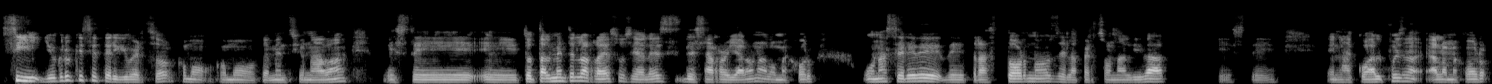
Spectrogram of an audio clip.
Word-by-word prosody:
Sí, 170 -5 +5
yo 145 +2 +1
creo 185 +1 0
que 200 - -1
se 185 -1 -3
tergiversó, 125 0 -1
como 120 -5 -5
como 110 -2 -4
te 105 - -4
mencionaba, 105 +5 -1 0.3
este, 110 0 -1
eh, 105 - -7
totalmente 145 +4 +4
las 165 -3 +5
redes 125 +1 +3
sociales 130 -1 -3
desarrollaron, 115 +1 0
a 130 - -1
lo 115 - -5
mejor, 105 -2 -4 0.5
una 125 +2 +1
serie 140 +1 +2
de 145 -3 +5
de 110 +1 -4
trastornos 135 +4 +1
de 120 - -3
la 110 -1 -4
personalidad, 110 +5 0 0.5
este, 105 +1 -15 0.5
en 110 -1 -6
la 110 -1 -4
cual, 115 +2 +1
pues, 155 -1 -1
a 145 - 0
a - - +2
lo 115 0 0
mejor 120 +4 -2
115 Hz, 150 wpm, -23 LUFS, 110-140 Hz, 0.5 s, Sí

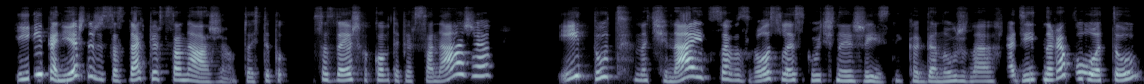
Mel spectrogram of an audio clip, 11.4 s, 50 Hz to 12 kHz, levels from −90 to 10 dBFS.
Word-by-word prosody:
И, 250 +3 0 0.2
конечно 285 - +4
же, 260 - -6
создать 230 +3 0
персонажа. 220 - -1
То 170 - -10
есть 165 -1 -15
п 200 - -8
ты 215 +2 -13 0.3
создаёшь 230 0 -1
какого-то 215 -1 -5
персонажа, 200 - +1 0.7
и 385 - +3
тут 355 +5 -2
начинается 255 - +3
взрослая 220 +4 -2
скучная 210 -3 -6
жизнь, 185 0 -7
когда 175 -1 -5
нужно 180 +1 -6
ходить 210 +5 -3
на 230 -2 +2
работу, 240 - +1
215 Hz, 120 wpm, -23 LUFS, 190-255 Hz, 0.7 s, конечно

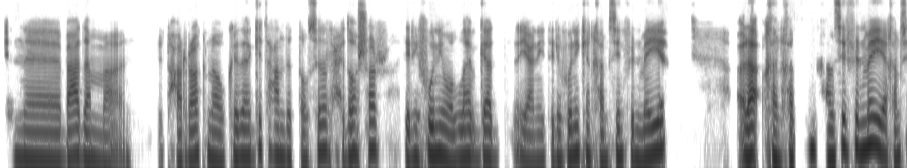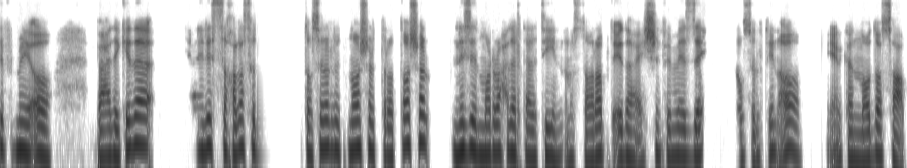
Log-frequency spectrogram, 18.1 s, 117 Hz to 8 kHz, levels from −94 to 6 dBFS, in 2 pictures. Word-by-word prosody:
إن 145 -1 0
بعد 155 +1 0
أمّا 145 +2 -3 0.3
اتحرّكنا 150 +2 -2
وكده، 155 +3 -1
جيت 175 +4 -6
عند 160 -2 -2
التوصيلة 150 +4 -3
ال11 170 +4 -1 0.2
تليفوني 160 +3 +2
والله 150 +2 +1
بجد، 150 -1 -2
يعني 135 -5 -4
تليفوني 145 +4 -1
كان 160 -3 -3
50% 155 +4 +2 0.8
آه، - - 0
لأ، 165 +1 +7
كان 145 -2 +2
50- 185 +6 -2
50%، 190 +3 +5
50% 180 +3 +1
آه، 160 -3 +3 0.5
بعد 155 +1 +3
كده 190 +6 +4 0.6
يعني 185 +2 +3
لسه 185 -2 0
خلاص 190 +4 +1 0.4
التوصيلة 190 +4 0
ال12، 185 +1 +1
ال13، 205 +7 0 0.3
نزِل 180 +1 +5
مرّة 170 +1 +3
واحدة 175 -1 +2
ل30، 155 -2 -1
أنا 140 - -7
استغربت 145 +3 -1
إيه 155 - +3
ده؟! 155 0 +1
20% 155 +3 +1
إزاي 160 +1 +1 0.3
توصيلتين 145 +6 -4
آه، 185 -4 0 0.3
يعني 155 - -2
كان 145 -1 -1
الموضوع 145 +4 +1
صعب. - - -1
160 Hz, 155 wpm, -22 LUFS, 150-175 Hz, 0.8 s, لأ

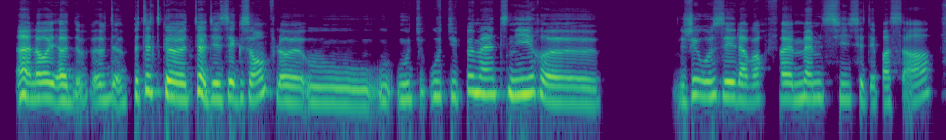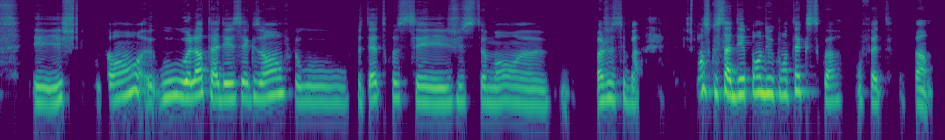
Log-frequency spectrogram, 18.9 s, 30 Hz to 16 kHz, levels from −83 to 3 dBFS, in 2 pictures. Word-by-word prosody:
Alors, 200 -3 +6
il 195 - +5
y - - +3
a 180 - +8
2 175 - -5
fa 185 - -2
2 185 -4 -3
peut-être 265 +6 +1
que, 210 -6 +8
tu 215 +9 0
as - - +8
des 195 +1 +4
exemples, 200 - +1
heu, 170 -2 +2
où 160 -2 -4
où 185 +1 -2
tu 230 +7 -12
où 215 +1 -3
tu 210 -1 -7
peux 270 +4 0
maintenir, 245 0 +4
heu: 160 -5 +1 0.8
«J'ai 180 +7 -1
osé 210 -1 +4
l'avoir 185 0 -1
fait, 195 0 +1
même 200 0 0
si 200 -2 -7
c'était 170 -3 -6
pas 165 -1 -3
ça 185 +8 -4 0.5
et 160 -1 -2
je - - -7
suis - - -9 0.3
content» 220 +9 -1 0.2
ou 210 +1 -1
alors 220 +3 +5
tu - - -9
as 190 - +2
des 195 +1 +1
exemples 215 +5 -2
où 165 -1 -8
peut-être, 195 +1 -5
c'est 165 -5 -4
justement, 170 -1 -7
heu, 150 -1 -7 0.5
enfin, 165 - +1
je 185 - -3
ne 195 - -3
sais 195 0 -10
pas. 150 -2 -7 0.5
Je - - -16
pense 315 - -1
que 255 - -1
ça 240 - +5
dépend 235 +3 +2
du 245 -1 +3
contexte 265 +3 -3
quoi, 175 0 -6
en - - -12
fait, - - -7 0.2
enfin. - - -2
195 Hz, 195 wpm, -22 LUFS, 170-225 Hz, 0.8 s, a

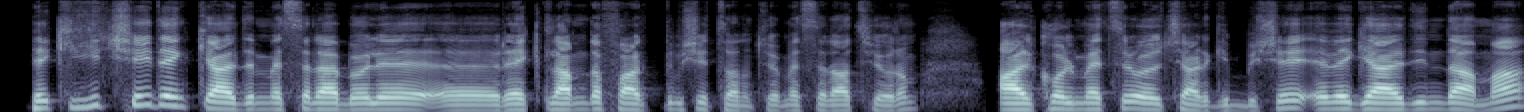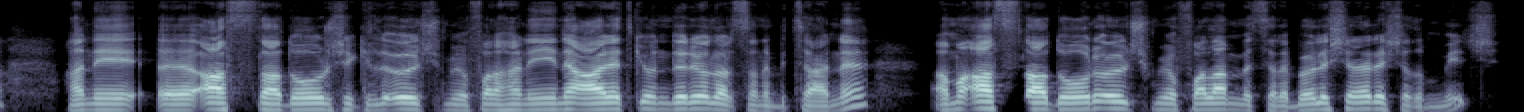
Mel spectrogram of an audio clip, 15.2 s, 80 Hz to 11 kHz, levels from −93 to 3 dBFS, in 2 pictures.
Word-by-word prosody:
Peki, 170 +2 -3
hiç, 220 -1 -7
şeye 235 +1 -2
denk 220 -4 +3
geldin 145 -3 +5
mi? - - -13
Mesela 140 0 +2
böyle, 140 +1 +1
eee, 120 -4 0
reklamda 135 +2 +2
farklı 140 0 -1
bir 135 - -11
şey 145 -1 -8
tanıtıyor. 115 +1 -7
Mesela 120 +1 -4
atıyorum, 120 +4 -6 0.4
alkol 135 +2 +6
metre 140 +3 -2
ölçer 135 -4 +1
gibi 110 0 -12
bir 110 - -11
şey 165 +10 -3
eve 150 0 +2
geldiğinde 145 0 +3
ama, 155 - +3 0.3
hani, 130 +1 -4
eee, 125 0 +1
asla 140 -1 +2
doğru 135 0 -1
şekilde 135 -1 -10
ölçmüyor 135 -3 -3
falan. 125 0 -5
Hani, 130 0 -5
yine 135 +1 -2
alet 140 +2 +4
gönderiyorlar 145 -2 -1
sana 110 -1 -13
bir 100 - -20
tane 110 - -5 0.3
ama 150 - -2
asla 155 -2 +4
doğru 145 +2 0
ölçmüyor, 150 -4 -3
falan, 135 +1 0
mesela. 120 -2 -10
Böyle 135 +3 -2
şeyler 150 +1 -3
yaşadın 100 -9 -7
mı - - -17
hiç? - - -17
140 Hz, 195 wpm, -22 LUFS, 125-145 Hz, 0.4 s, alkol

